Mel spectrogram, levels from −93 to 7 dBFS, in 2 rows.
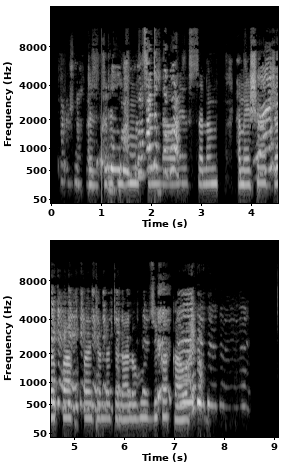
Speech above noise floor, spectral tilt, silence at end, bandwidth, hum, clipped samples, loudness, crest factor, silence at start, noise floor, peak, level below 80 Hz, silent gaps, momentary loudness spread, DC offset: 27 dB; -1 dB/octave; 0.65 s; 11.5 kHz; none; under 0.1%; -21 LUFS; 22 dB; 0.2 s; -49 dBFS; -2 dBFS; -76 dBFS; none; 16 LU; under 0.1%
